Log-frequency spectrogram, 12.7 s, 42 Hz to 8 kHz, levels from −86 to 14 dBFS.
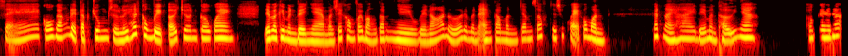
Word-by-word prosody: sẽ 205 +7 -3
cố 255 0 +2
gắng 255 +3 0
để 290 -9 +4
tập 205 - 0
trung 230 -1 +1
xử 190 -5 -1
lý 195 +4 +4
hết 330 +6 +2
công 275 -5 +2
việc 190 -5 +4
ở 170 +3 +3
trên 230 -2 -1
cơ 225 -2 +1
quan, 235 -1 +3 0.5
để 210 - +6
mà 235 0 +6
khi 240 +1 +4
mình 195 -4 +1
về 175 -1 +5
nhà 175 -1 +1
mình 170 +1 -3
sẽ 220 +6 -2
không 230 -3 -3
phải 220 0 0
bận 180 -4 -2
tâm 210 0 -3
nhiều 180 -3 +2
về 165 -2 -3
nó 190 +10 -2
nữa, 195 -5 -1
để 230 - -1
mình 200 -3 -4
an 195 +2 -1
tâm 200 -2 -3
mình 175 -1 -4
chăm 210 +2 -5
sóc 265 +4 -4
cho 230 - -2
sức 285 +5 -9
khỏe - - +1
của 260 - -2
mình, 200 -7 +2 0.7
cách 275 0 -1
này 200 -5 +1
hay 220 +2 -1
để 195 -3 0
mình 210 -3 -1
thử 175 0 0
nha. 245 +2 +2 0.8
OK 235 +2 -5 0.3
đó. 280 +1 +1
215 Hz, 245 wpm, -20 LUFS, 185-235 Hz, 0.8 s, để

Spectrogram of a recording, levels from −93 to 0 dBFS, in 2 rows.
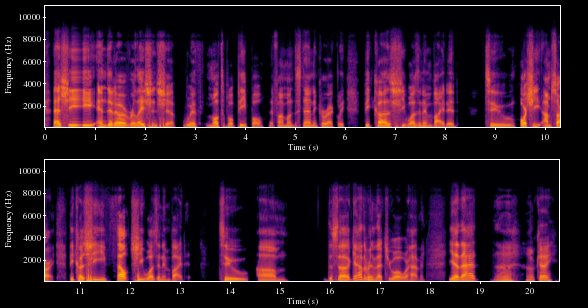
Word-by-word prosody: that 140 -2 +6
she 145 -2 +4
ended 160 -2 +4
a 130 -2 +6
relationship 120 - +1
with 115 -5 -3
multiple - - -1
people, 150 -9 -4
if 120 0 -12
I'm 110 -2 -4
understanding 110 +2 -4
correctly, 105 +1 -5 0.4
because 130 -2 +2
she 130 - -1
wasn't 110 +1 -2
invited 100 -5 -3 0.6
to 105 -3 -3
Or 175 -1 +7
she 165 -1 +1
I'm 160 -1 +1
sorry, - - +2 0.3
because 130 0 +2
she 115 -4 +2
felt 90 - +5
she - - +1
wasn't 110 -3 -2
invited 90 0 -7 0.6
to, 110 -5 -3 0.2
um, 100 -2 -4 0.8
this, 125 0 -4
uh, 120 -3 +4
gathering 155 - -1
that 100 -2 -3
you 110 -3 -5
all 90 -3 -1
were 90 0 -5
having. - - -7 0.5
Yeah, - - +5
that 195 -1 +3 0.4
uh, 160 0 -5 0.3
okay. 155 -2 -2
120 Hz, 120 wpm, -24 LUFS, 105-140 Hz, 0.8 s, Or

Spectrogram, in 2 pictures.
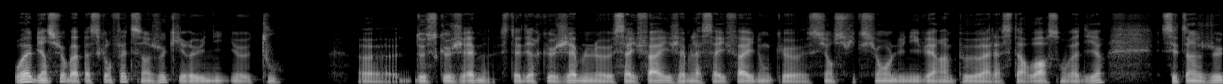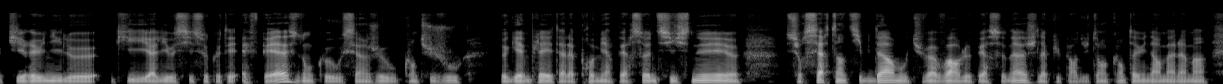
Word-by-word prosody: Ouais, 125 +3 +8
bien 95 -4 +3
sûr, - - +2
bah, - - +6
parce - - -1
qu'en - - -1
fait, - - -2
c'est - - +1
un 85 - 0
jeu 105 +7 -1
qui 90 -4 -2
réunit, 85 +1 -1
heu, 75 -2 -3
tout, 85 -2 -5 0.8
heu, 65 -1 -2 0.3
de - - +2
ce - - -1
que - - +2
j'aime. 85 +4 +2
C'est-à-dire 80 0 -2
que 80 - 0
j'aime 90 +6 +3
le 75 -3 0
sci-fi 85 +5 +3
j'aime 80 -1 -1
la 80 -1 -2
sci-fi 80 +3 +2
donc 75 -2 -7
heu, 65 -2 -1
science-fiction, 85 +6 -3
l'univers 75 -1 -1
un 70 -1 -2
peu 75 +1 -1
à 70 - +2
la 70 0 -2
Star 70 0 -1
Wars, 85 +2 +4
on - - -4
va 75 0 -1
dire. 85 +7 -2 0.6
C'est - - 0
un 85 0 +3
jeu 95 +5 +1
qui 90 - +1
réunit 85 +1 +2
le 75 -3 0
qui 75 -3 0
allie 75 +2 +1
aussi 80 - -1
ce - - -3
côté - - -4
FPS, 125 -6 +3
donc 80 -3 -5
où 70 -2 -2
c'est 75 - -1
un 70 0 -2
jeu 85 +4 -4
où 80 -3 -4
quand - - -7
tu 80 - -6
joues, 85 +3 -5 0.4
le 70 - +1
gameplay 80 +3 +3
est 80 - -3
à 70 - +1
la 70 0 0
1re 75 -3 -3
personne, 90 -2 0
si 85 +1 +2
ce 95 - +2
n'est, 90 -1 +4
heu, 75 -3 +1 0.4
sur - - -2
certains 95 -2 +4
types 85 -1 -4
d'armes 90 +1 +4
où 80 - -3
tu - - -8
vas 80 -1 +3
voir 80 +2 +4
le 80 -2 -2
personnage, 90 +4 0
la - - -1
plupart 70 +1 -9
du 70 0 -11
temps 75 -1 -5
quand 90 +2 -7
tu 85 - -3
as - - +1
une 80 0 -4
arme 75 -1 -1
à 70 - 0
la 70 0 -2
main. 75 -2 -2
80 Hz, 230 wpm, -26 LUFS, 75-85 Hz, 0.8 s, Ouais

